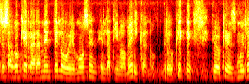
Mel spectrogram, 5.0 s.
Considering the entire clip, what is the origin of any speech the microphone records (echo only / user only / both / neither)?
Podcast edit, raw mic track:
echo only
